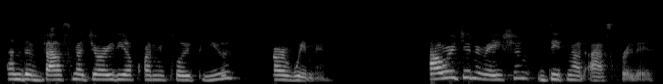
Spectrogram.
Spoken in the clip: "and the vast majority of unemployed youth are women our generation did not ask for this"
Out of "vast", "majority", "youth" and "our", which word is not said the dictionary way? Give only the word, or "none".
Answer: none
